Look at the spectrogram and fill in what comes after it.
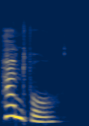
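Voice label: "handball", British English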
